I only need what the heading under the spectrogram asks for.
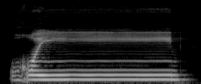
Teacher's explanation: یہ ہمارا جو حلق کا وہ حصہ جو کہ منہ کی طرف ہے وہاں سے ادا ہوگا جہاں سے خا ادا ہوتا ہے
